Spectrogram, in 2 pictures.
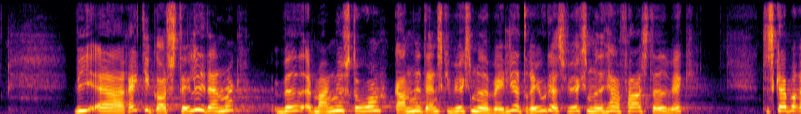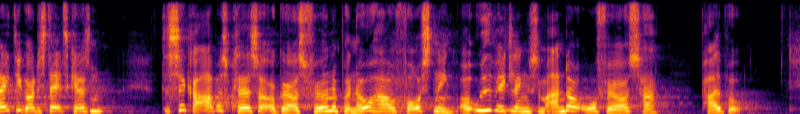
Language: Danish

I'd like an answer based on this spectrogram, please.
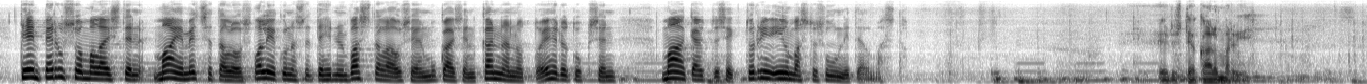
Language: Finnish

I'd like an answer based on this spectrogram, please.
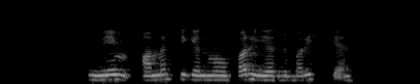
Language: Uyghur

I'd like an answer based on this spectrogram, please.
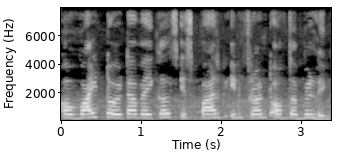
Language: English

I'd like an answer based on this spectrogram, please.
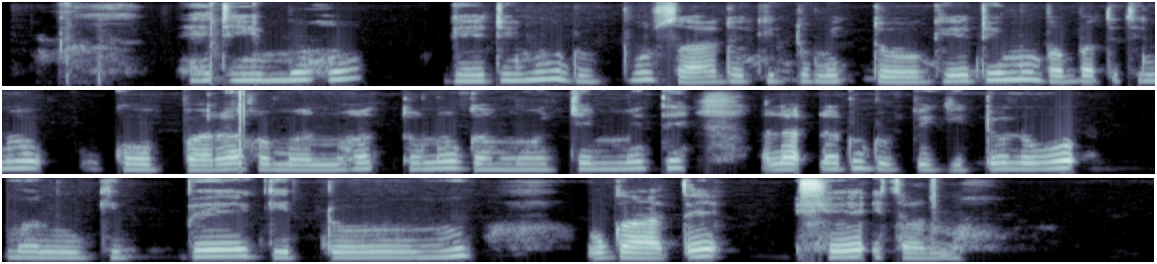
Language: Sidamo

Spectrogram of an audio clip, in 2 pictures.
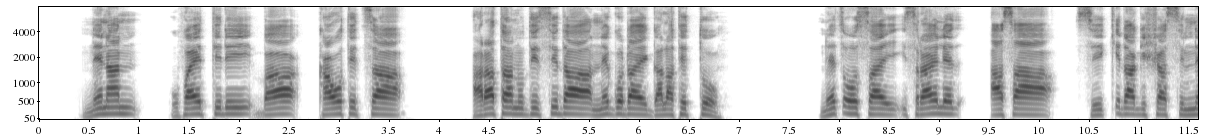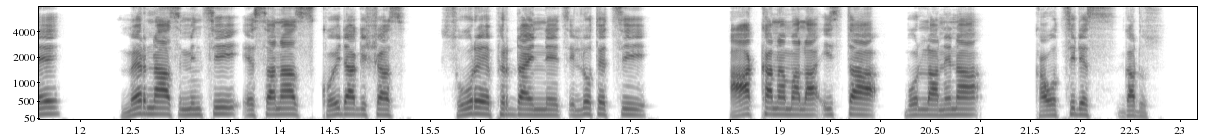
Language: Gamo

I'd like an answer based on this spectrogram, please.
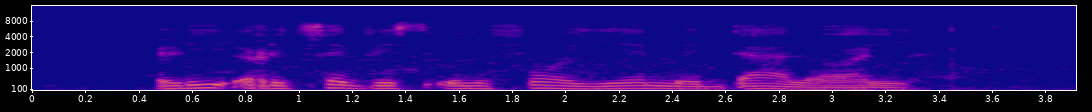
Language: Esperanto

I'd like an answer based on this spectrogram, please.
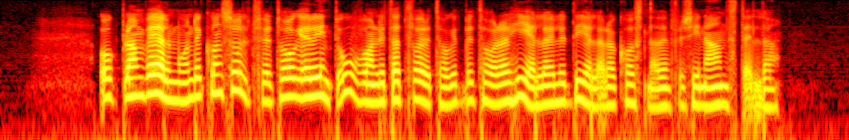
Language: Swedish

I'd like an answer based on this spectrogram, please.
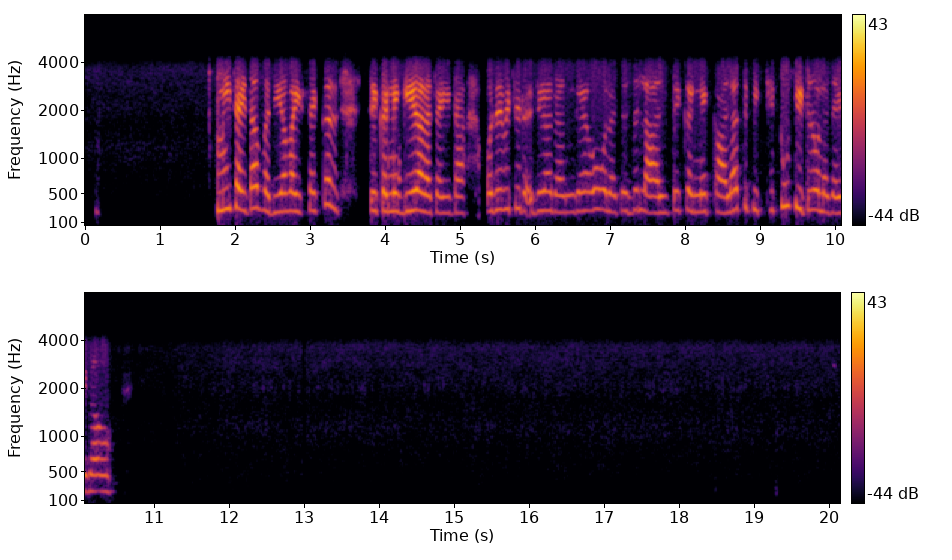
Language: Dogri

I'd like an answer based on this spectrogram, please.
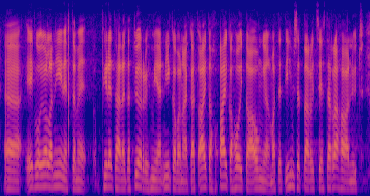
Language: Finnish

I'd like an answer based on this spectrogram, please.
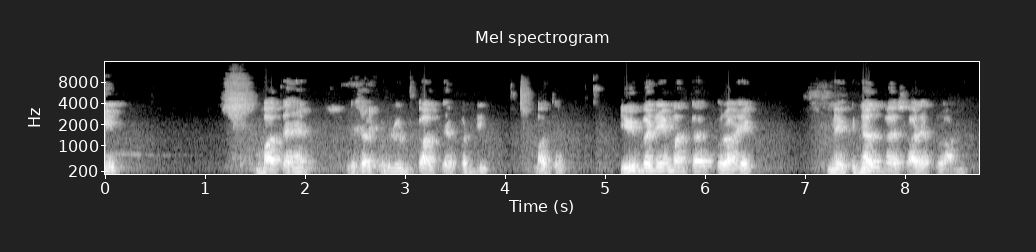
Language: Urdu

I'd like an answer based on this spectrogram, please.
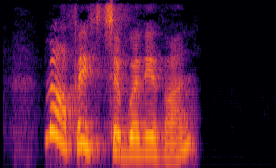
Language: Kabyle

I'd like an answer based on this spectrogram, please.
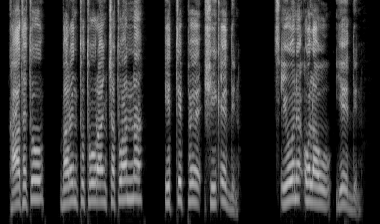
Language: Dawro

